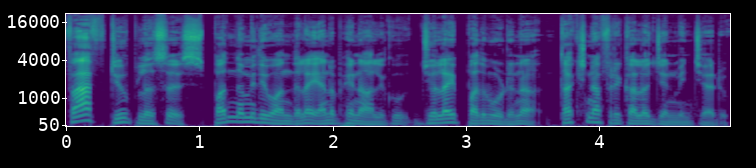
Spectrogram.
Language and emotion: Telugu, neutral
